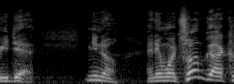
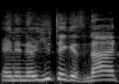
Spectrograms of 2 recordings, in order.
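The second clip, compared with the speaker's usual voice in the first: usual speaking voice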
